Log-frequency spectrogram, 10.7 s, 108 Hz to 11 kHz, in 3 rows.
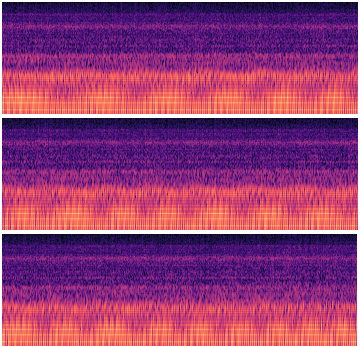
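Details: Buick Grand National, new engine, second 10-minute cam break-in run: steady even fast idle with a smooth low rumble, no knocks or misses; healthy fresh engine.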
